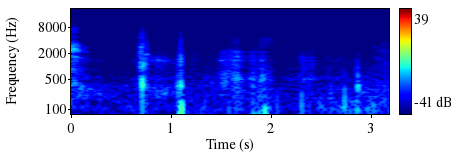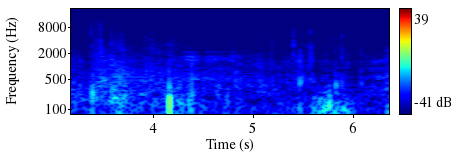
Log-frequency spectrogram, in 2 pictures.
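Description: Faint shuffling and soft knocks of two grapplers' bodies and bare feet moving on foam training mats, with a few sharper taps scattered through it.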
